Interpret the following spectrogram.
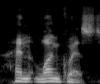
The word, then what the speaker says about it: Lundqvist: His last name sounds like I said that Kvist because so he can help him spell it. It's Lundqvist, is how you say it.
